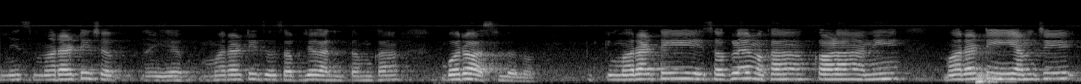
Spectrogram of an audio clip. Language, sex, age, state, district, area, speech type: Goan Konkani, female, 30-45, Goa, Pernem, rural, spontaneous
